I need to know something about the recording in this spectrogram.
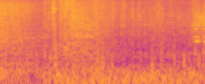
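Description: A flamethrower roars in a video game.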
